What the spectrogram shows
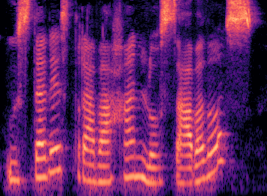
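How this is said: The pitch rises toward the end. It asks a question. "raise the pitch of our voice toward the end. So it would sound like this"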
